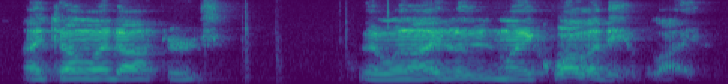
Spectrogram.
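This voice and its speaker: A man is speaking. He has an American accent. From Montana. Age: 90s. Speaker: elderly relative interviewed. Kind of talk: interview. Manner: halting.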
